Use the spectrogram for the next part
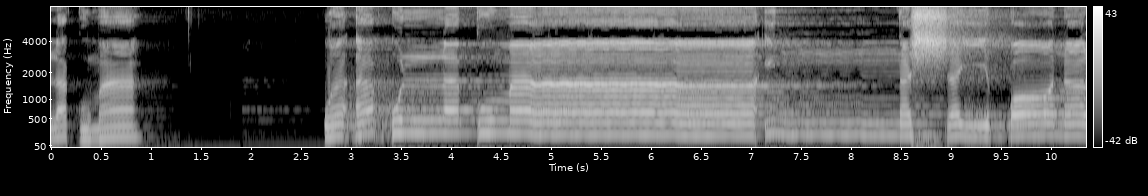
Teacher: Sekarang di sini kita wasal atau terus maka mad jaiz munfasil kita panjangkan empat atau lima harakat. Lakuma in nun yang bertasdid gunah musyadadah kita dengungkan selama tiga harakat.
